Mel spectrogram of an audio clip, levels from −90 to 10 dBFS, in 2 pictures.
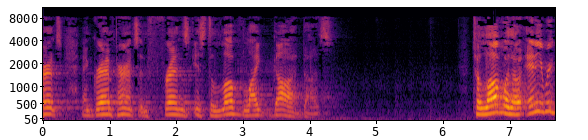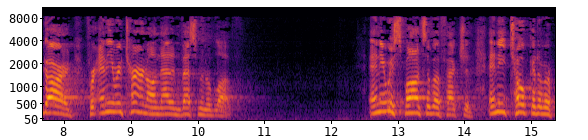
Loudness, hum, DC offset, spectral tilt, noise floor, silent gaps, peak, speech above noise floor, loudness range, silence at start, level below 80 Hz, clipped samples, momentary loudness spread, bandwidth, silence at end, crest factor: -18 LUFS; none; under 0.1%; -4 dB/octave; -64 dBFS; none; 0 dBFS; 45 dB; 11 LU; 0 s; -60 dBFS; under 0.1%; 21 LU; 8.8 kHz; 0 s; 20 dB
